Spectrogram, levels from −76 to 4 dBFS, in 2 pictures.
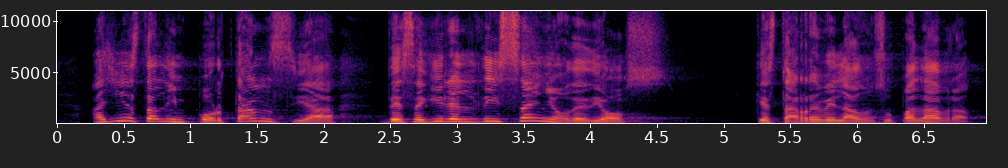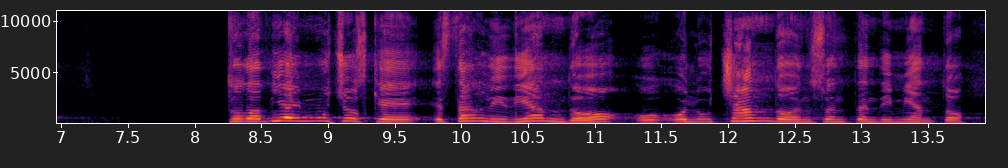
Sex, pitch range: male, 180-245 Hz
